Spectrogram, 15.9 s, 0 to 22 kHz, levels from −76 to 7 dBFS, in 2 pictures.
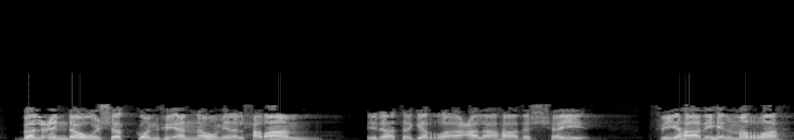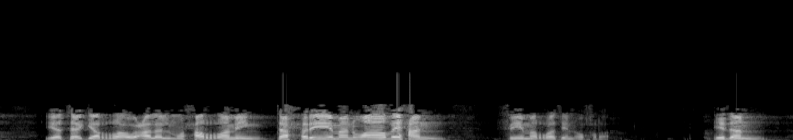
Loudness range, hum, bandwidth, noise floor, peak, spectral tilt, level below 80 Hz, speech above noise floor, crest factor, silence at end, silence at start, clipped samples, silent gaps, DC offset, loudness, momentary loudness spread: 4 LU; none; 5.8 kHz; -70 dBFS; 0 dBFS; -5.5 dB/octave; -68 dBFS; 55 dB; 16 dB; 0.3 s; 0.25 s; under 0.1%; none; under 0.1%; -14 LUFS; 11 LU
